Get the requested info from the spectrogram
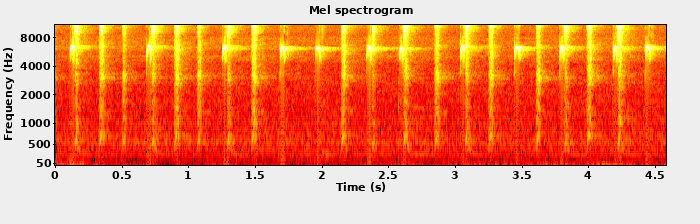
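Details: A squirrel's chatter: bright, dry clicks delivered in quick pairs and runs, about three per second, each tipped with a brief high whistle, against a quiet background.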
